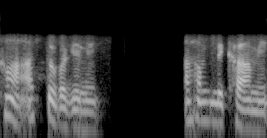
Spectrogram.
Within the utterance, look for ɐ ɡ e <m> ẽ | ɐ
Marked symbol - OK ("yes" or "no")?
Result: no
